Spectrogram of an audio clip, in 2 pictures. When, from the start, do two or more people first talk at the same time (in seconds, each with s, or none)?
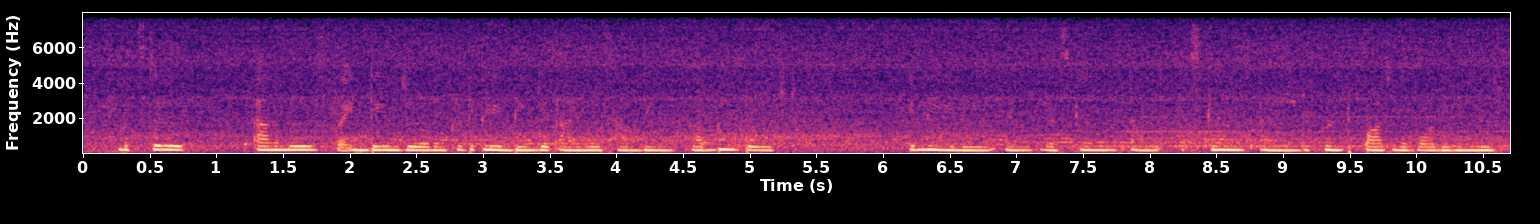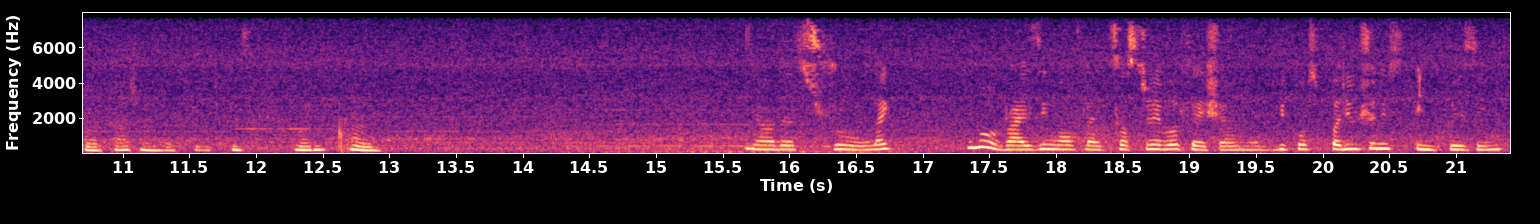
none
